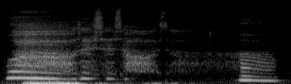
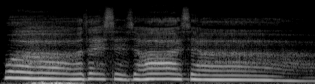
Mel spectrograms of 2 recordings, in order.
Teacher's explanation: Let it be really airy sound, really feel like you're blowing out all the sound while you speak.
